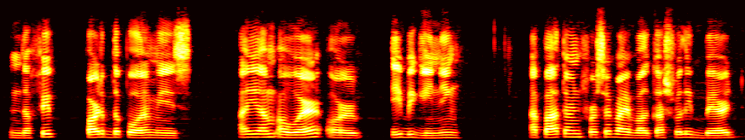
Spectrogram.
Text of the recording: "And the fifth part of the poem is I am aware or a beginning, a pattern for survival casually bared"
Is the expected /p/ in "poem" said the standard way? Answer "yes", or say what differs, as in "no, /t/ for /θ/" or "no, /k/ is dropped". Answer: yes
